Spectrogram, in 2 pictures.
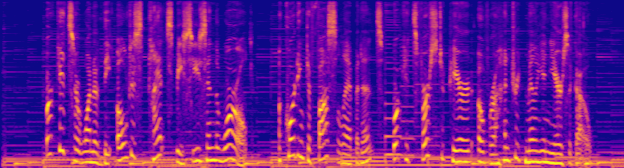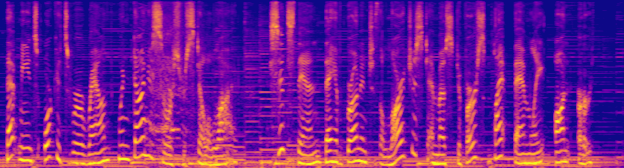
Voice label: Narration; Orchids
